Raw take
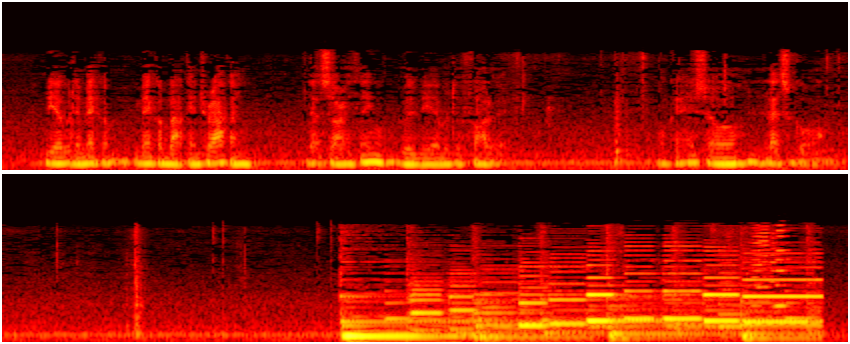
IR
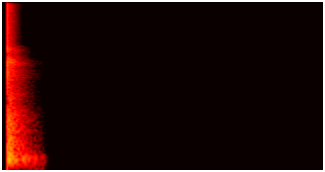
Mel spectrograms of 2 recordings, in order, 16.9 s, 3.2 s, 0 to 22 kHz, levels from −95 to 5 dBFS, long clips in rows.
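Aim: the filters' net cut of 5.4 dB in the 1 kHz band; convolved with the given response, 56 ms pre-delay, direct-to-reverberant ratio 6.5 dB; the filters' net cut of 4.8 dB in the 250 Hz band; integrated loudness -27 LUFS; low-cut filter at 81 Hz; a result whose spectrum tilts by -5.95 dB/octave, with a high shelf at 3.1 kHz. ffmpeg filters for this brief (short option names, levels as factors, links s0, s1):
-filter_complex "[0:a]highpass=81,equalizer=f=250:t=o:g=-7,equalizer=f=1000:t=o:g=-7,highshelf=f=3100:g=6.5,asplit=2[s0][s1];[1:a]atrim=start_sample=2205,adelay=56[s2];[s1][s2]afir=irnorm=-1:irlink=0,volume=0.112[s3];[s0][s3]amix=inputs=2:normalize=0,volume=1.19"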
